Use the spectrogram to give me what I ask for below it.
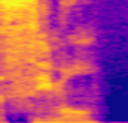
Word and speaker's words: Simon: It's like Simon, but Simon. – Simon. – Simon. Don't pronounce the N.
